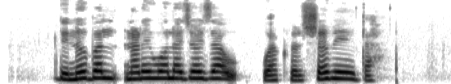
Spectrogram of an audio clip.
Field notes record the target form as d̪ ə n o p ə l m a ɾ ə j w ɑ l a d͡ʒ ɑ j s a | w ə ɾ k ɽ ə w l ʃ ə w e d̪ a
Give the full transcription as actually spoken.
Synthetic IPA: d̪ ə n o b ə l n a ɽ ə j w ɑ l a d͡ʒ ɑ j z a | w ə ɾ k ɽ ə l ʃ ə w e d̪ a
